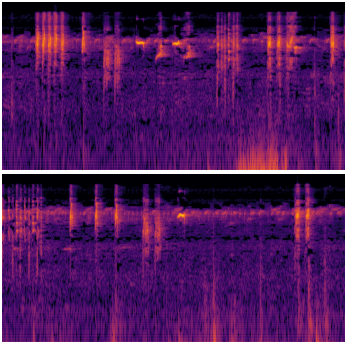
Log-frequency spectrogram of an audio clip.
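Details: Kolibri ninja sunbird used as a lure sound for training birds: bursts of very high, sharp ticking chirps and brief thin whistles, spaced irregularly over a faint constant high hiss, with a short low rumble midway.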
